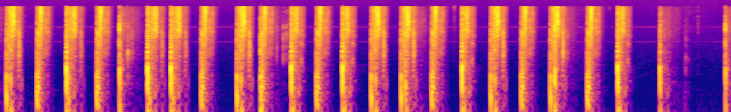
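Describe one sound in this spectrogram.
A pickaxe chips rapidly at stone.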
